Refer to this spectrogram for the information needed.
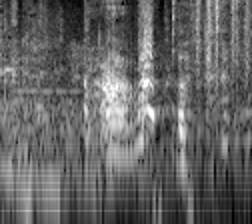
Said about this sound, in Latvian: Veltīs man īsu rējienu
